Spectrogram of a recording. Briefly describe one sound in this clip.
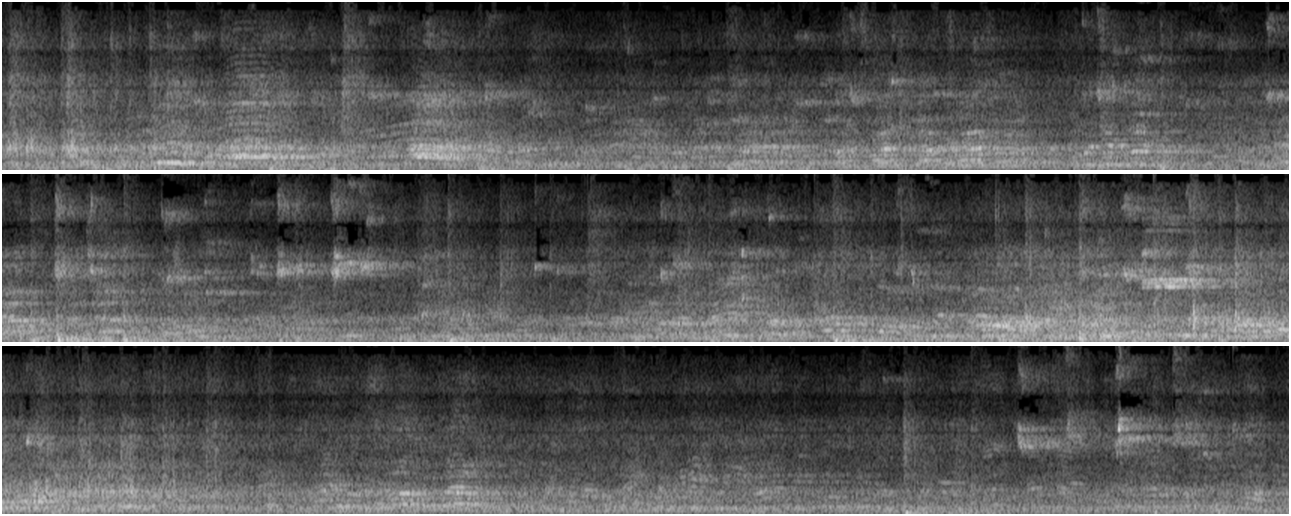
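A crowd chatters and cheers throughout a large echoing gym.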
